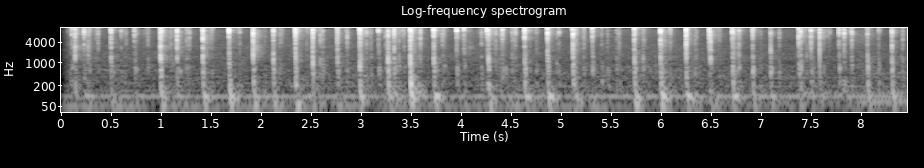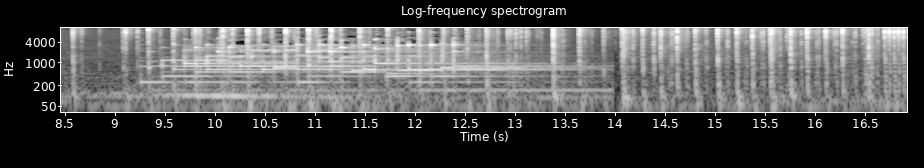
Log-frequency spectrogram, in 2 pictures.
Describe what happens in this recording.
I was chatting on the laptop, got a phone call during it (overlap)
